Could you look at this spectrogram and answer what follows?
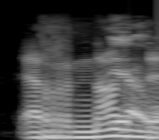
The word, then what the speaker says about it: Hernandez: Hernandez. – Yeah, the H is silent. And so in the R is more pronounced.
